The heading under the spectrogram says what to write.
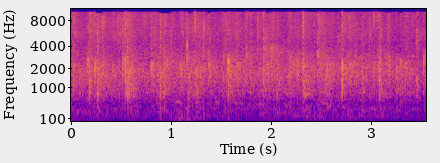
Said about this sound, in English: You guys give Eden a round of applause.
